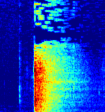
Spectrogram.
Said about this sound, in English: how many times must I tell you not to bang the door?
